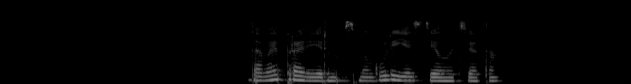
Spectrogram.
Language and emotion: Russian, neutral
